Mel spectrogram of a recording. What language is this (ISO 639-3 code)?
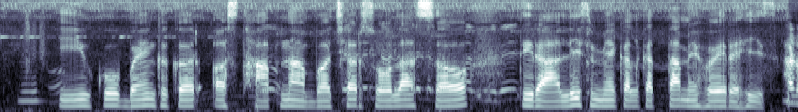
hne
